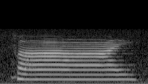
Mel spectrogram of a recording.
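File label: "faai3", Cantonese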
